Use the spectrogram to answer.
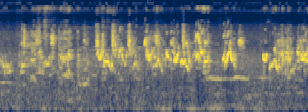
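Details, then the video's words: Pet parakeet warble made of bursts of rapid high chirps and squeaks, broken by short pauses, with a faint low whistle drawn out near the middle. "Beautiful parrot parakeet sound"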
